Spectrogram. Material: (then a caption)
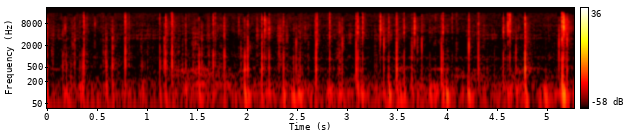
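Plastic. A thin translucent orange plastic folder sheet, held in both hands, is scratched with long nails and flexed. It gives a quiet, rapid run of short crinkly ticks and scrapes with a dull low body and little ring.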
